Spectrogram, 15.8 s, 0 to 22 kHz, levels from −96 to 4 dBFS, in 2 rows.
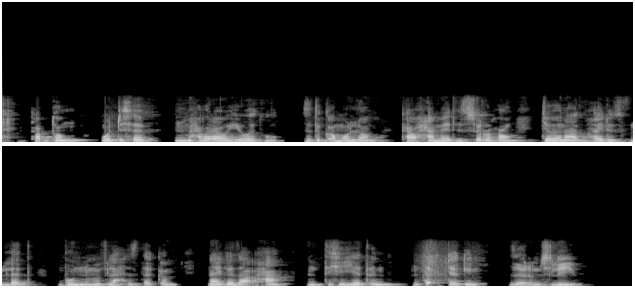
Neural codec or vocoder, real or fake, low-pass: none; real; 7.2 kHz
